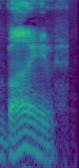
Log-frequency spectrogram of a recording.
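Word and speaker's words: Wein: the American wine except the W is pronounced as a v so it's a Vine or you simply remember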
